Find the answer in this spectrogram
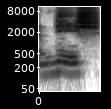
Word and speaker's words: niche: Um, and I always tell my students, you know, when it comes to like marketing, like a niche, you know, or a niche, if you want to say it correctly, is like, you know,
